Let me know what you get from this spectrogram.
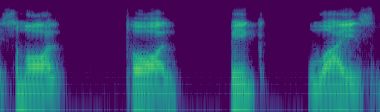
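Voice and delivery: "Small, टॉल, बिग, wise", each word in one single beat; one-syllable demo. Shown as a demonstration. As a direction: say "small, टॉल, बिग, wise" as separate one-piece words with pauses between. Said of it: "एक ही दफा में बोला जाए". ("Small, टॉल, बिग, wise" हर लफ्ज एक ही दफा में, अलग-अलग)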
